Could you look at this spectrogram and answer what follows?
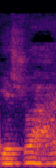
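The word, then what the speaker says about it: ישוע: 구원자를 말할 때 예슈아 이렇게 말하는데 예수 예수라는 말 그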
